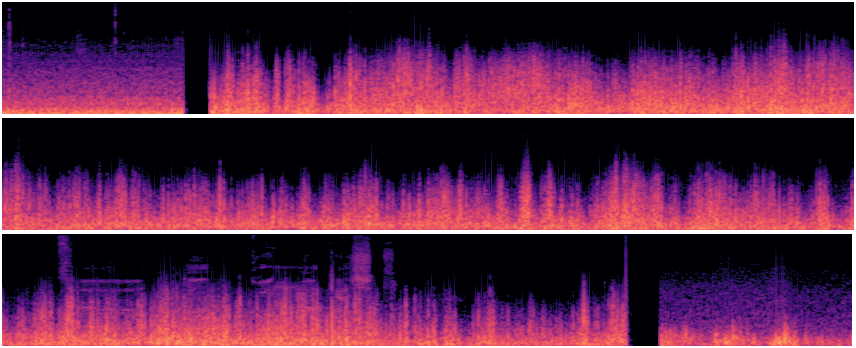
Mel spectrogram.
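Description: Wind blows hard and gusts against the microphone outdoors.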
